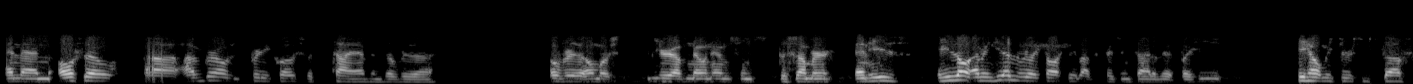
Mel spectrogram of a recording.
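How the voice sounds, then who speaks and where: A man's voice: fairly high pitch, fairly quick, no echo. Young man on a dull phone line. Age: young adult. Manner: hedging, self-correcting, restating phrases. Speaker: college baseball pitcher being interviewed. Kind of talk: casual phone interview. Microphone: phone call. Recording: dull, lo-fi phone call audio.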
